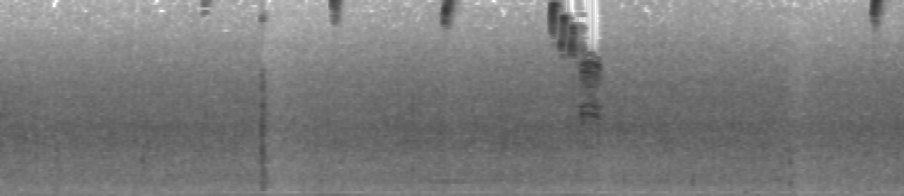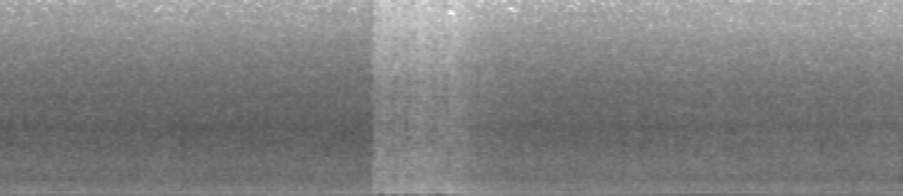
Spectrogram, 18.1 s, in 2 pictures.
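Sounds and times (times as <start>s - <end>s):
outdoor hiss with low rumble: 0.0s - 18.0s
small bird chirping: 5.5s - 6.1s.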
